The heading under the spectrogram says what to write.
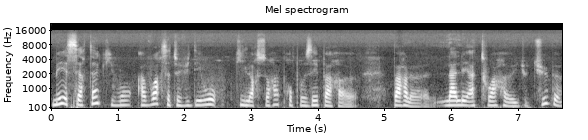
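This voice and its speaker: Ordinary pitch variation colors a dark, mellow tone delivered at a very slow pace. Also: woman, medium pitch for a woman. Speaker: tarot and oracle card reader. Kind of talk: channeled guidance message. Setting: outdoors. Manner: hesitant, many fillers.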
